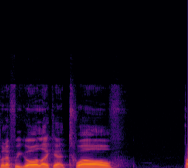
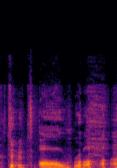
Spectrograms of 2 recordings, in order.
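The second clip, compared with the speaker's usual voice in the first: slow, higher, louder teasing echo through laughter; mock repeat, laughing; 6 semitones higher, 7 dB louder, much slower than usual. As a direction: drag it out, laughing at the trainer. Friend mockingly repeats trainer's line.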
